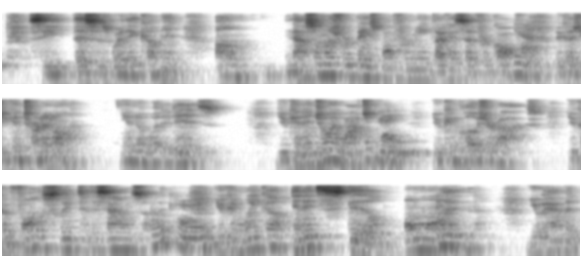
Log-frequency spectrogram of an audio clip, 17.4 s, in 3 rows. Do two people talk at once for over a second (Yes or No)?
No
